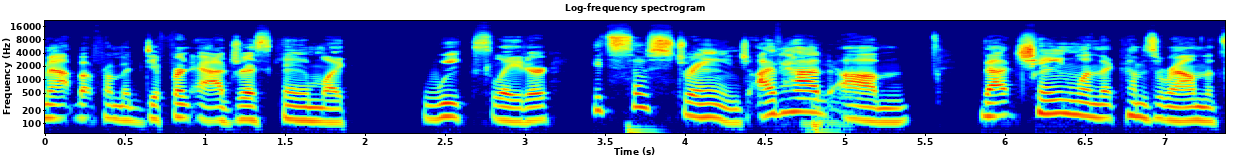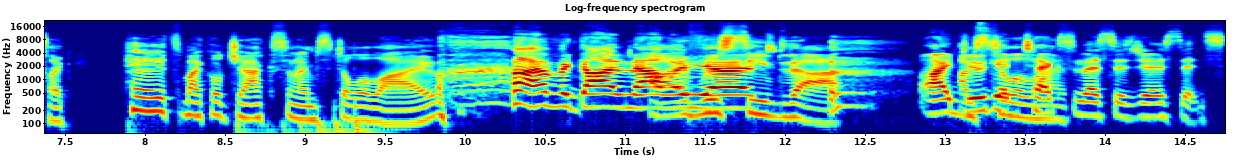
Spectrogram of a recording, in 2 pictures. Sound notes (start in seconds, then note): 9.8 laughs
